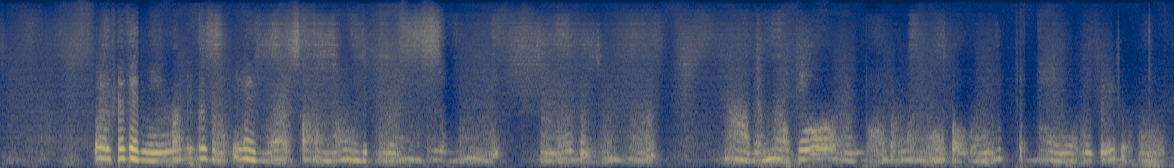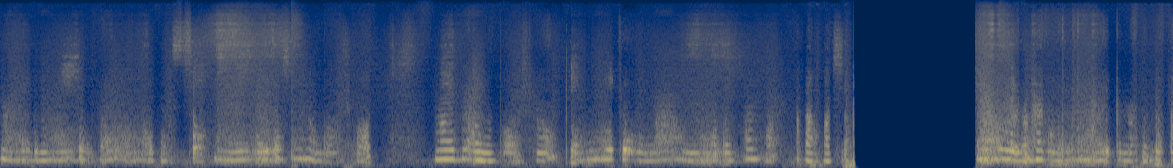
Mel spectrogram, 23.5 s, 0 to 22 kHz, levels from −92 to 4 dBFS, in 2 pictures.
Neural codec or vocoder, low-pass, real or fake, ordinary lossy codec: codec, 44.1 kHz, 0.9 kbps, DAC; none; fake; none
